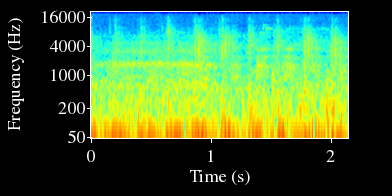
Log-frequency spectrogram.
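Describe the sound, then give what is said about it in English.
A big dog scratching itself: a rapid, even run of scratchy, thumping strokes that repeats steadily from start to finish. “we're going to wait till the big dog finishes his scratching here.”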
